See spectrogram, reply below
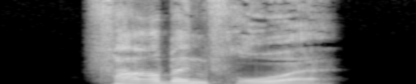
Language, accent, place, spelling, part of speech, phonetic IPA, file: German, Germany, Berlin, farbenfrohe, adjective, [ˈfaʁbn̩ˌfʁoːə], De-farbenfrohe.ogg
- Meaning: inflection of farbenfroh: 1. strong/mixed nominative/accusative feminine singular 2. strong nominative/accusative plural 3. weak nominative all-gender singular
